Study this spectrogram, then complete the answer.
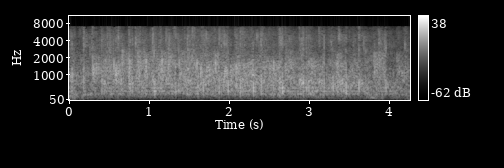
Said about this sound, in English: Let's give them a hand.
